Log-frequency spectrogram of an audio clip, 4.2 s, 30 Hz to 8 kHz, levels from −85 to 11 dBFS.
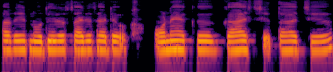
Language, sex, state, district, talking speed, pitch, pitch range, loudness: Bengali, male, West Bengal, Jhargram, 145 wpm, 170 Hz, 165-170 Hz, -17 LUFS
